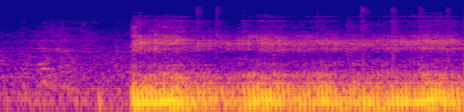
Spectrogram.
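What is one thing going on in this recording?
Loud music with a deep beat plays through loudspeakers.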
